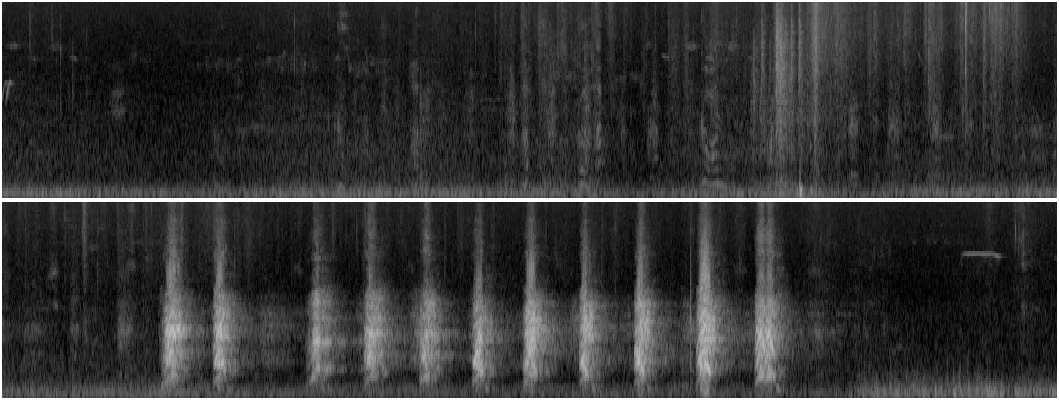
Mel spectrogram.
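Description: German Shepherd police dog barking in a steady series, about eleven barks at roughly two a second, starting some twelve seconds in. This is its trained indication to the handler that it has located the hidden person.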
